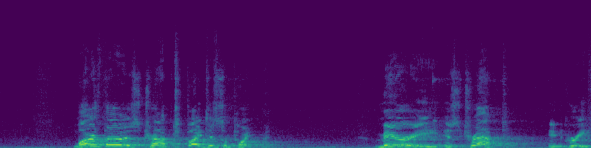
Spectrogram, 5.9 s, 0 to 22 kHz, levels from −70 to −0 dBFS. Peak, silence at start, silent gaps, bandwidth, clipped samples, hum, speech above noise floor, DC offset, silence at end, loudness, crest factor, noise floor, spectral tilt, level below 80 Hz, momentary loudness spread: -6 dBFS; 0.75 s; none; 17.5 kHz; under 0.1%; none; 25 dB; under 0.1%; 0 s; -21 LUFS; 18 dB; -46 dBFS; -5.5 dB/octave; -62 dBFS; 19 LU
